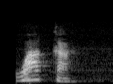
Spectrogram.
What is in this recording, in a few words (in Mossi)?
"waka", Mooré; a shell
